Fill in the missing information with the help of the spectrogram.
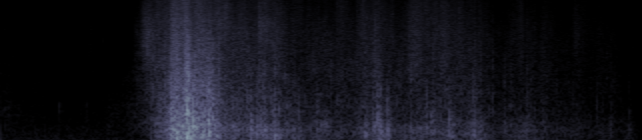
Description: Flap Flag Throw Unfurl Dramatically Or Laundry Sheet Or Blanket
